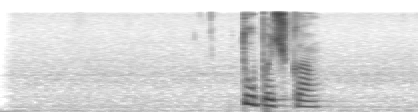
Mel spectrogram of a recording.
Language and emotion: Russian, neutral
